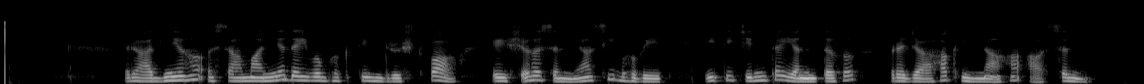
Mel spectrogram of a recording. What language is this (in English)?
Sanskrit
